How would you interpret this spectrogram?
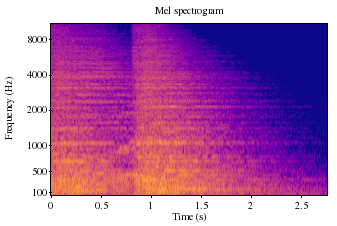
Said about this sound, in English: More of the bell tone accents. More chimes.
